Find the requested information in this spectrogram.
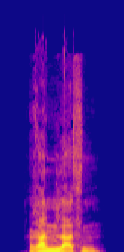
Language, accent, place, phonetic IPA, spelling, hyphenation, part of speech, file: German, Germany, Berlin, [ˈʁanˌlasn̩], ranlassen, ran‧las‧sen, verb, De-ranlassen.ogg
- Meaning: clipping of heranlassen: 1. to let someone or something approach/get near something or someone 2. to let something affect adversely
